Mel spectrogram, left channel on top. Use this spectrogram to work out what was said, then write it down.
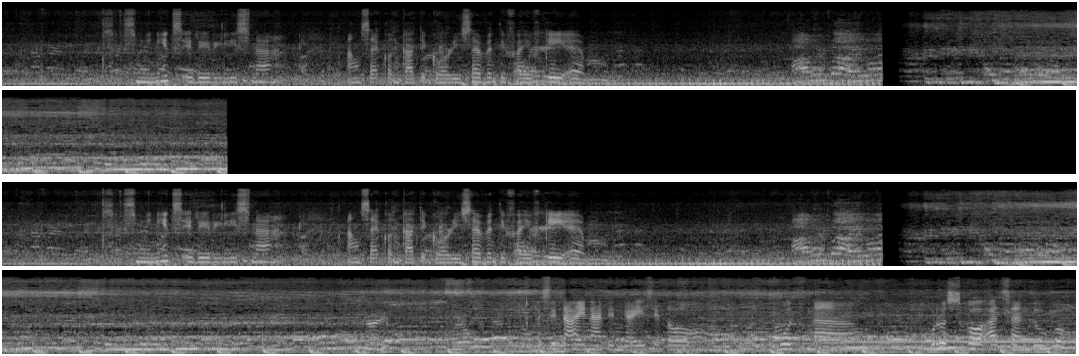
6 minutes, i-release na ang second category, 75 km. Bisitahin natin guys itong booth ng Brusco at Sandugo.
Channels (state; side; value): drops out; left; at 13.0 s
